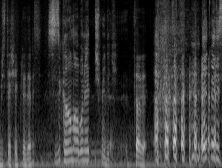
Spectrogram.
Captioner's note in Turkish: kahkaha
